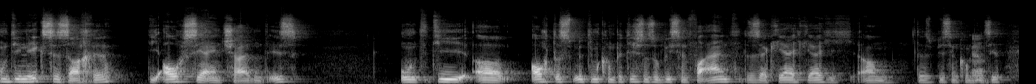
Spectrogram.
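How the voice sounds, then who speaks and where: This man speaks at a moderate pace in an ordinary speaking voice, medium in pitch, with fairly even intonation. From immigrant background. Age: 20s. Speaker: testosterone course seller. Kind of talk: casual chat.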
